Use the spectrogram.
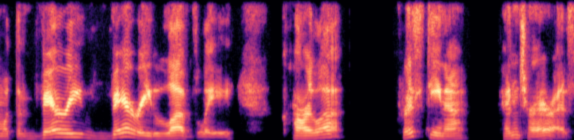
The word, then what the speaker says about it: Carla Christina Contreras: We are sitting down with the very, very lovely Carla Christina Contreras. How you doing? I'm great. Thank you. You pronounced my name beautifully.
